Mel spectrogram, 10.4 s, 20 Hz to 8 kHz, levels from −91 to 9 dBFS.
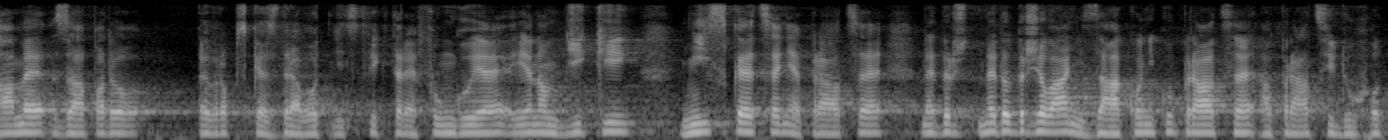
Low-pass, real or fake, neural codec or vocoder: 7.2 kHz; real; none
